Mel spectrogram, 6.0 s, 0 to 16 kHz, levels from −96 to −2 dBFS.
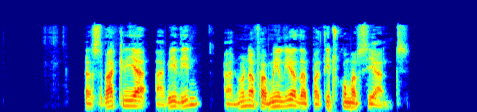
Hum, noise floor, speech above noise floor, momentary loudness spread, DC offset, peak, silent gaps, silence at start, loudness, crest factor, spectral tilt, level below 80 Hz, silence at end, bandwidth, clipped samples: none; -88 dBFS; 67 dB; 13 LU; under 0.1%; -2 dBFS; 1.88-1.94 s, 2.53-2.60 s, 2.69-2.79 s; 1.05 s; -21 LUFS; 22 dB; -4.5 dB/octave; -58 dBFS; 0.9 s; 8 kHz; under 0.1%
